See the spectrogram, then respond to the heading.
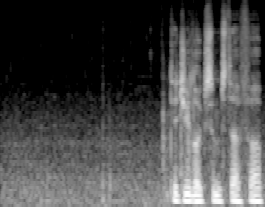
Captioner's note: silence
